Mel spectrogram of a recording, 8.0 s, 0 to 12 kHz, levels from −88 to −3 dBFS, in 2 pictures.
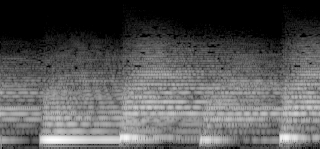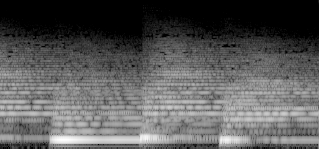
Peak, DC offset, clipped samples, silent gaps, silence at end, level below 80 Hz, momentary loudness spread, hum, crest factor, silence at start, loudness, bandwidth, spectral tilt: -2 dBFS; under 0.1%; under 0.1%; none; 0 s; -62 dBFS; 14 LU; none; 14 dB; 0 s; -17 LUFS; 5 kHz; -10 dB/octave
